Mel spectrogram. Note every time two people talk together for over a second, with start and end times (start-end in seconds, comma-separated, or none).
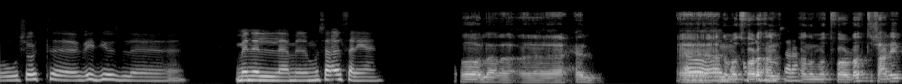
6.8-8.2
